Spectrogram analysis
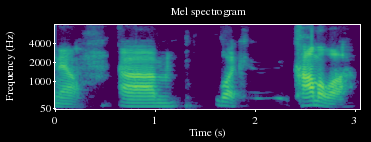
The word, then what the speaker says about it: Kamala: right now um look Kamala which is how I understand her name is pronounced um lost the last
